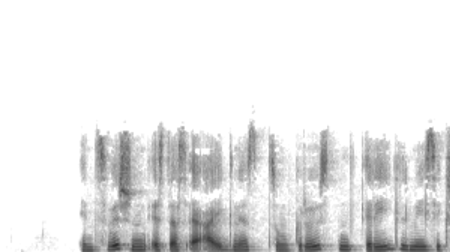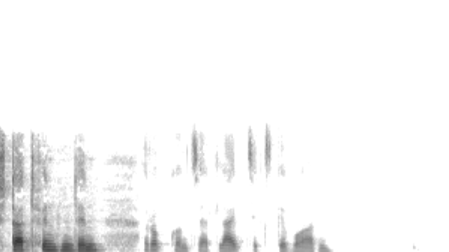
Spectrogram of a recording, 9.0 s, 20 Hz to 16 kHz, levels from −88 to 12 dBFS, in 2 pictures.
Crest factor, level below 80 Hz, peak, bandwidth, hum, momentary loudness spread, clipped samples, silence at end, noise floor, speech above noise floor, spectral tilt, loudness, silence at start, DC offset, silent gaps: 20 dB; -64 dBFS; -2 dBFS; 8.4 kHz; none; 22 LU; under 0.1%; 1.4 s; under -90 dBFS; over 69 dB; -5 dB/octave; -20 LUFS; 0.8 s; under 0.1%; none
